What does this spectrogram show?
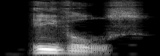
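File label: "evils", Australian English; pronunciations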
